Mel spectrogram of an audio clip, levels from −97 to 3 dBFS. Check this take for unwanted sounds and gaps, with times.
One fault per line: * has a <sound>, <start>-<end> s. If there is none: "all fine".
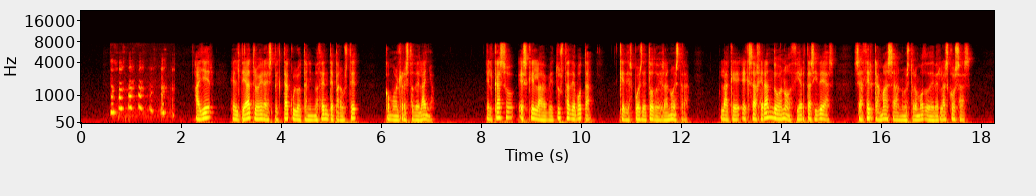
* has a laugh, 0.6-1.9 s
